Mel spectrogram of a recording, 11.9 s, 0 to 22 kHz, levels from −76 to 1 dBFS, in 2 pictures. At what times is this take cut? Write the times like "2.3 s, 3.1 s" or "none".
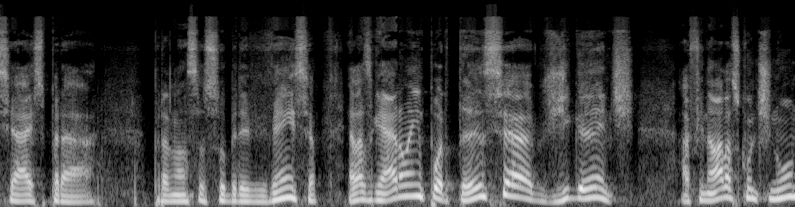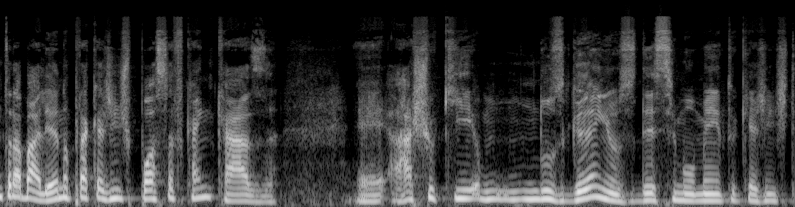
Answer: none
